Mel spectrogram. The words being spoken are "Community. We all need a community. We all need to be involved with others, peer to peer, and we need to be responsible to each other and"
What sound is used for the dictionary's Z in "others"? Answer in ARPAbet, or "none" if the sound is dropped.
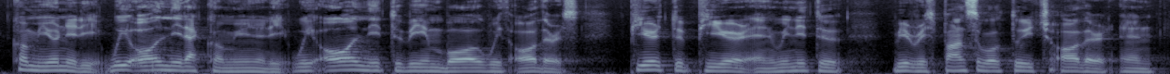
S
